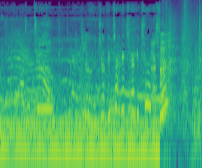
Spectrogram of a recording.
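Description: Steady low engine hum of a ride-on train, with people's voices over it; it cuts off abruptly about three seconds in.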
